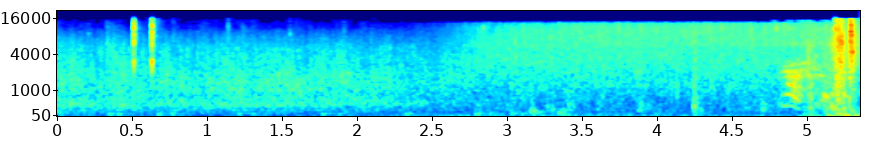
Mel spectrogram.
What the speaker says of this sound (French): On est enfin à l'extérieur. Sous la pluie.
